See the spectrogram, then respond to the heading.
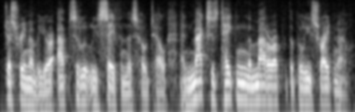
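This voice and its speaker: A man's voice: low voice, quick pace, a bit bright. An actor playing a serious, protective man in an old-time radio drama, earnest and probing. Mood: concerned. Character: protective, watchful, serious man, steady and suspicious. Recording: dull lo-fi radio drama recording.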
